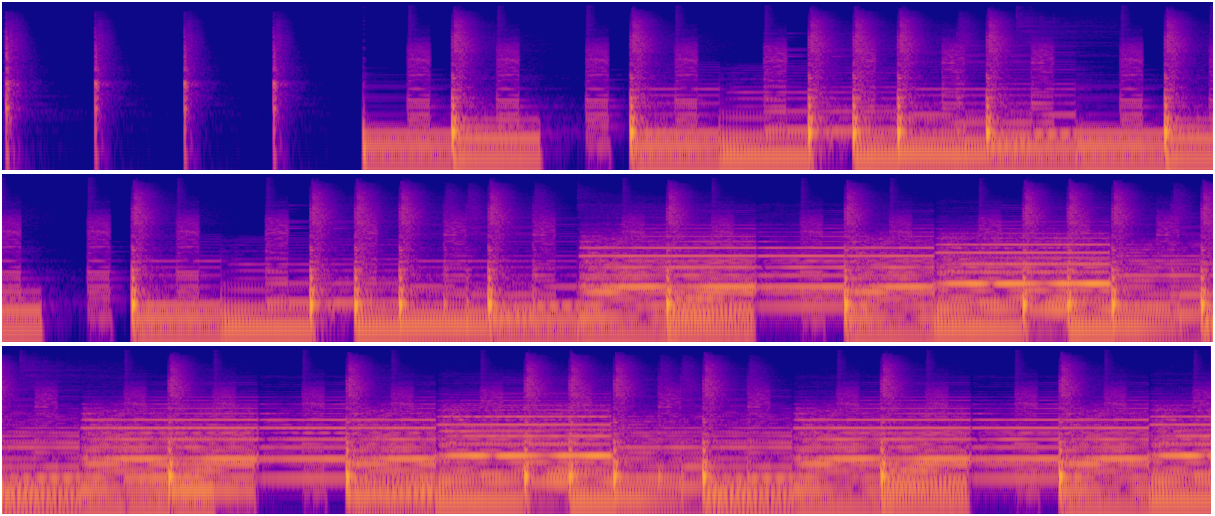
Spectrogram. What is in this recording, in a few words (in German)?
reaggy fuer kleine trommel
